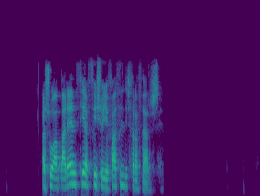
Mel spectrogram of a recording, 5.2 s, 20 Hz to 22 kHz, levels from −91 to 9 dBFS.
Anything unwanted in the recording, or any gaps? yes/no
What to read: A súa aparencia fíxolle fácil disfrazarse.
no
